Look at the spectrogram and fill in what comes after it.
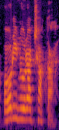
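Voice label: "Ori Noora Chaka", pronunciations; Fourth Way; Beelzebub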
